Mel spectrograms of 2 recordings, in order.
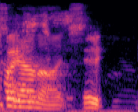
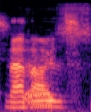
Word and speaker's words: nanites: Is it nanite? Which one? How am I saying it wrong? How is it? – It's nanites. – In real life, it's nanites.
